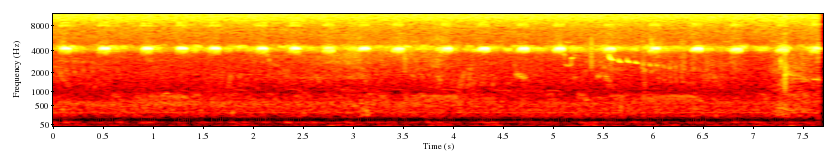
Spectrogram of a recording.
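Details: A cricket gives short, high, buzzy chirps about three times a second, steady throughout. Faint bird whistles, possibly barred owlet, woodland kingfisher or doves, and a low murmur sound behind it on a hot summer afternoon, 22 December 2020, at a South African game reserve.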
